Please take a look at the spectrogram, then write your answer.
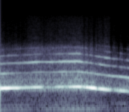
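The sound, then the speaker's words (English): A police siren wails loudly during a police chase, holding a steady, slowly bending tone throughout, with a faint low rumble of vehicle engines underneath. “There's another one coming toward us. They're blocking us off.”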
